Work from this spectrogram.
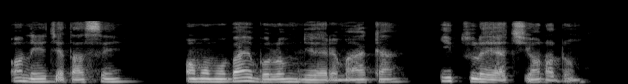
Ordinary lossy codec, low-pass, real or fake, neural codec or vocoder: none; none; fake; codec, 16 kHz, 4 kbps, FreqCodec, larger model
